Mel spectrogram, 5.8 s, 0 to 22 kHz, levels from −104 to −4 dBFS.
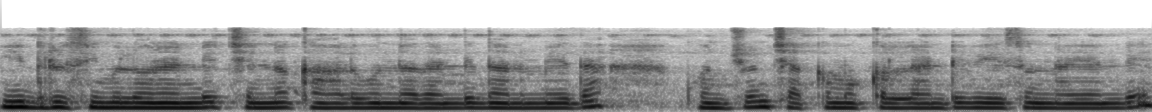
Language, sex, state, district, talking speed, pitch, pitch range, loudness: Telugu, female, Andhra Pradesh, Krishna, 145 wpm, 170 Hz, 165-175 Hz, -15 LUFS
